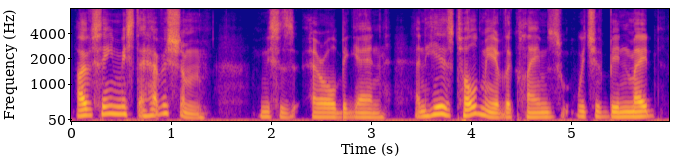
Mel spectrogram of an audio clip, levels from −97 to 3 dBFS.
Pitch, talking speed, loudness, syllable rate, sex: 140 Hz, 200 wpm, -19 LUFS, 5.2 syllables/s, male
